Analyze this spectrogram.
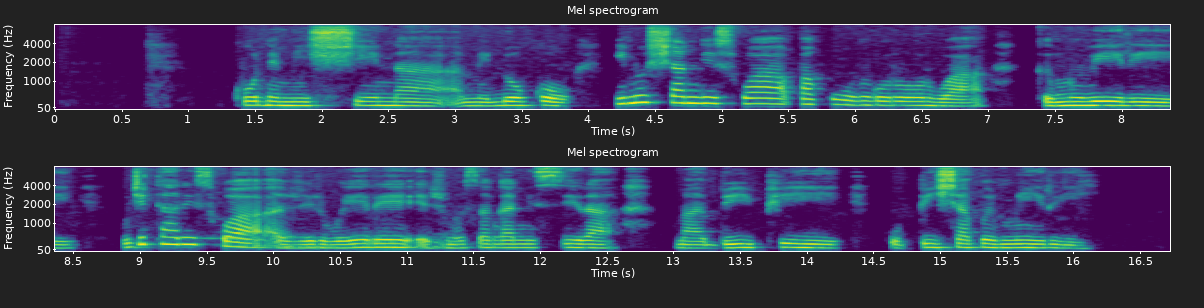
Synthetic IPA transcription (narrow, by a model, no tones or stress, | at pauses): kune̞miʃinamiɗo̞ko̞ | ino̞ʃandiswapakuoŋɡo̞ɾo̞rwa | kwemuʋiri | kut͡ʃitaɾiswaʐirwe̞ɾe̞ʐino̞saŋɡanisira | mabʱipʰikupiʃakwe̞miːri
